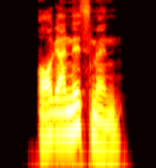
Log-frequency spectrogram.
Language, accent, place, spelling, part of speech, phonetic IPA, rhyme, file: German, Germany, Berlin, Organismen, noun, [ˌɔʁɡaˈnɪsmən], -ɪsmən, De-Organismen.ogg
- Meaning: plural of Organismus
